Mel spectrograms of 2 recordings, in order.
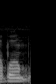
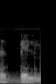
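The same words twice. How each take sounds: First: "بالم" as "paam", long a and no L; silent L. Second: "بلم" as "belm", L pronounced; wrongly sounded L. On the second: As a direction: say "بلم" with a short vowel and a clear L before m. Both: Shown as a demonstration. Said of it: "اسمها بالم وليست بلم".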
